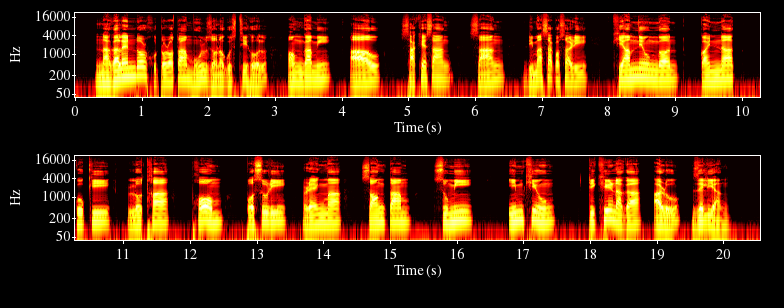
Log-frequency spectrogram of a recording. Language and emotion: Assamese, neutral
